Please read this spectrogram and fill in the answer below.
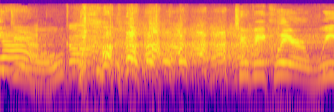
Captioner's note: laughter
